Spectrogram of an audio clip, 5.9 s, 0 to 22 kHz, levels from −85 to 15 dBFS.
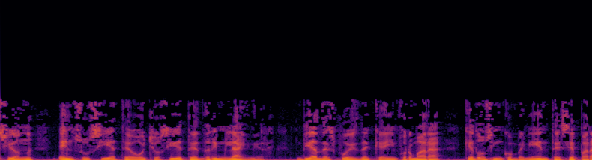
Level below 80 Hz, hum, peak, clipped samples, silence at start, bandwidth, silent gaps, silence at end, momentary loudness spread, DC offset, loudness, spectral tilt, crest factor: -44 dBFS; none; -2 dBFS; under 0.1%; 0 s; 8.6 kHz; none; 0 s; 6 LU; under 0.1%; -20 LUFS; -6.5 dB/octave; 16 dB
